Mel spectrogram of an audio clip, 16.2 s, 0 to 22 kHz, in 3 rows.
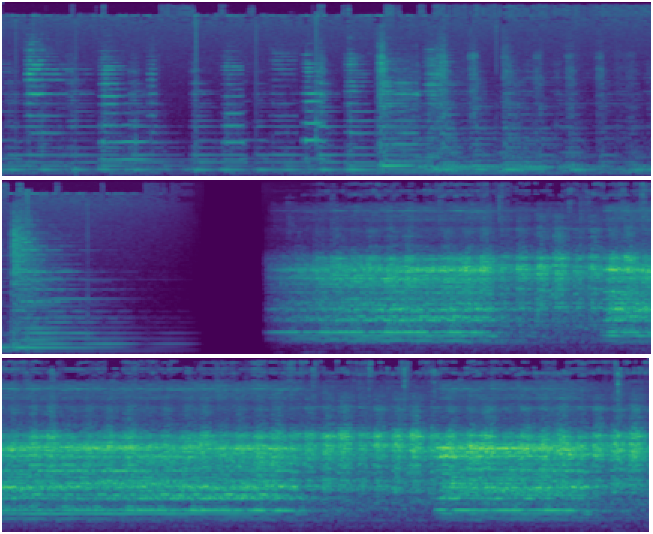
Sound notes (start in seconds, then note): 0.1 lively bluegrass music; 7.6 train whistles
